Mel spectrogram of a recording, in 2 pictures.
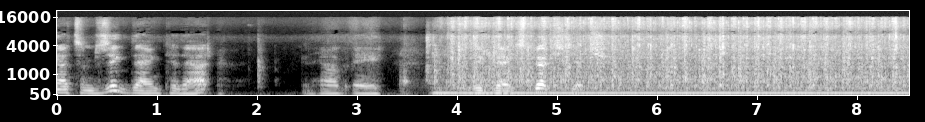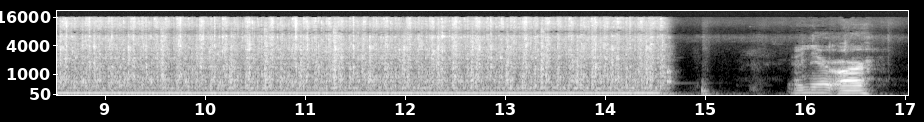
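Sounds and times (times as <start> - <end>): sewing machine running: 3.7 - 14.7.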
